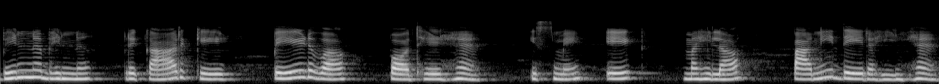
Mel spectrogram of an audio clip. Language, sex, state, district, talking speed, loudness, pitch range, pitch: Hindi, female, Chhattisgarh, Raipur, 95 wpm, -17 LUFS, 240-270 Hz, 255 Hz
